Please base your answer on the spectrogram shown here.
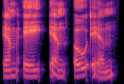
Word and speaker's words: Manon: name come from so it is a French name and the reason that it tends to be difficult for many is that the N is silent and it's not a sound that is learned in the English language so it's Mano I often say it's Mano with the O at the end that's great I love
